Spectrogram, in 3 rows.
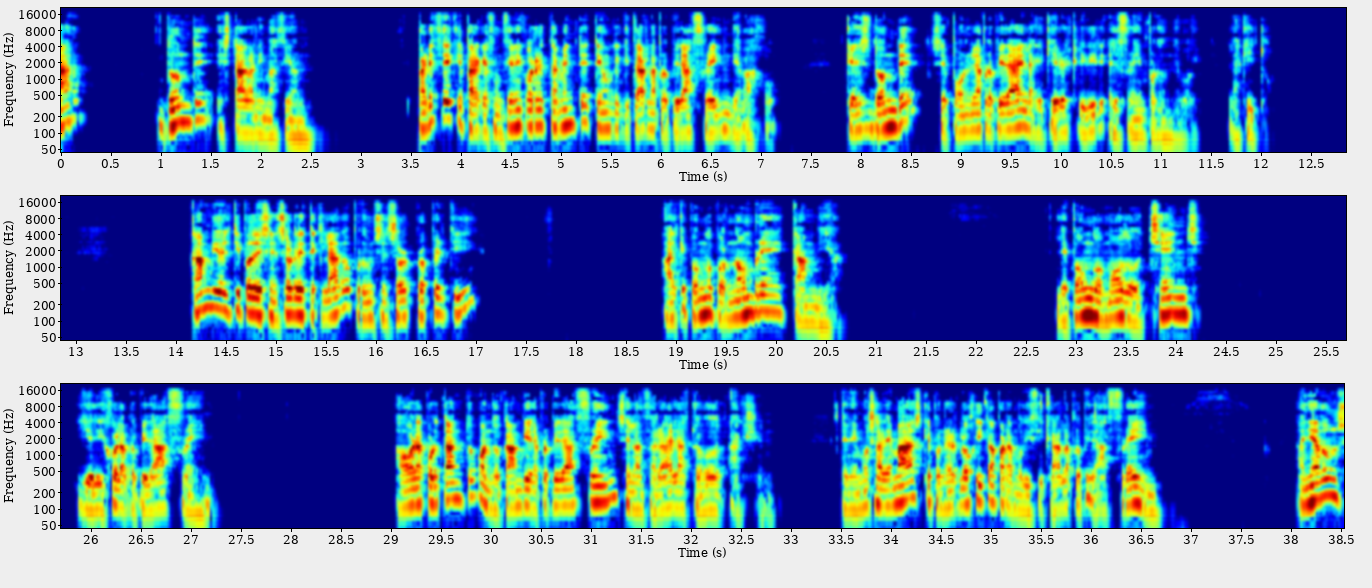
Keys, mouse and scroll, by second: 28.7-38.5 drag.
